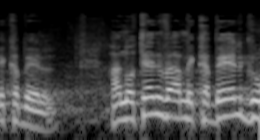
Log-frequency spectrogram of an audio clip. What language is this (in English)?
Hebrew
